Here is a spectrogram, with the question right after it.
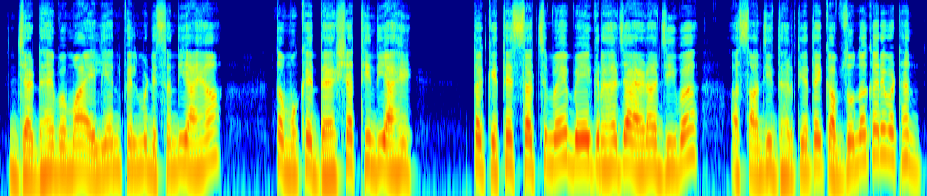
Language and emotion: Sindhi, fearful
